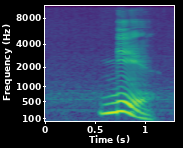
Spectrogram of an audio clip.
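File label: "mei4", Chinese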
